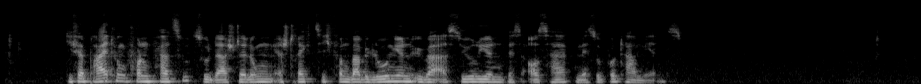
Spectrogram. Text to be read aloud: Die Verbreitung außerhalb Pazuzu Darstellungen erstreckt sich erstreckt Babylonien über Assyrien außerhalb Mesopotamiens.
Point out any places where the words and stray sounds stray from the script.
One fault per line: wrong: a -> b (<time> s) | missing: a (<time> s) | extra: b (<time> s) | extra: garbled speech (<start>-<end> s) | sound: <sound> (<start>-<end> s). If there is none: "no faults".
wrong: außerhalb -> von (1.3 s)
wrong: erstreckt -> von (3.3 s)
extra: bis (5.0 s)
